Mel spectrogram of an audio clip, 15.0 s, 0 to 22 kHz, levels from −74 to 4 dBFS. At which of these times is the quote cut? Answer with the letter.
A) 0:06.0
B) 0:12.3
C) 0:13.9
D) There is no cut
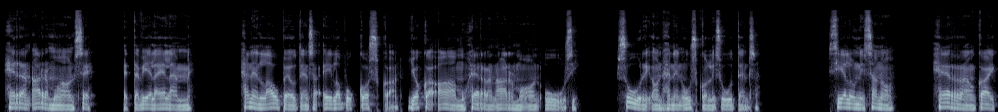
A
